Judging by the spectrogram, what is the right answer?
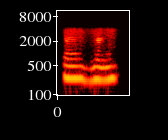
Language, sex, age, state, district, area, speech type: Gujarati, female, 18-30, Gujarat, Rajkot, urban, conversation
